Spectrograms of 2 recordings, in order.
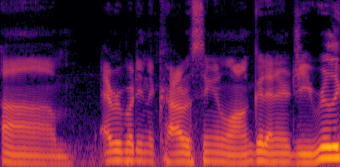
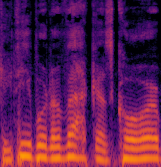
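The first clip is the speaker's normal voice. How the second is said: loud, high-pitched scream; 5 semitones higher than usual. Retelling shouting a question at a show from the crowd: retelling own loud scream. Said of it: "I screamed it as loud as I could".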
